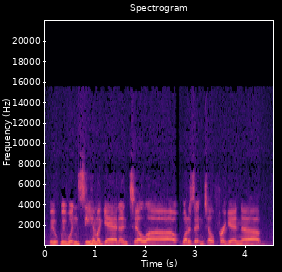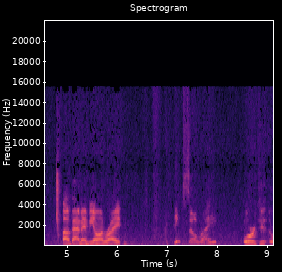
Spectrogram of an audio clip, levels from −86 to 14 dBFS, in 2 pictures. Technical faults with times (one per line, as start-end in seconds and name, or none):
0.00-9.14 noise suppressor artifacts
2.59-2.69 burst of packet loss
3.38-3.65 speech cut by the noise suppressor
